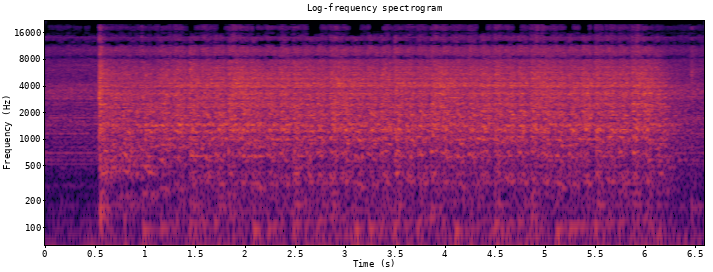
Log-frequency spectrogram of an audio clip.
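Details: 2003 Mach 1 Mustang, MMR Stocker engine, twin turbos, 4R70, weak battery, slow to turn over, first start attempt: steady cranking for about six seconds without firing; fuel gauge very low, owner suspects out of fuel, pressure later near 20.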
